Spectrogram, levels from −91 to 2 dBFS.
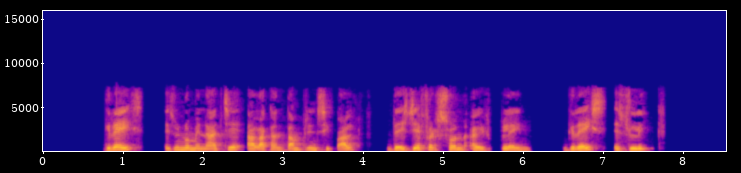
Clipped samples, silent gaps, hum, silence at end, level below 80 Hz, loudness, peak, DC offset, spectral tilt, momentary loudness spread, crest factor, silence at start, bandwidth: under 0.1%; 1.26-1.50 s, 4.11-4.29 s, 5.66-5.71 s, 6.17-6.49 s, 7.05-7.12 s; none; 1 s; -62 dBFS; -18 LUFS; -2 dBFS; under 0.1%; -5 dB/octave; 11 LU; 18 dB; 0.75 s; 7.6 kHz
